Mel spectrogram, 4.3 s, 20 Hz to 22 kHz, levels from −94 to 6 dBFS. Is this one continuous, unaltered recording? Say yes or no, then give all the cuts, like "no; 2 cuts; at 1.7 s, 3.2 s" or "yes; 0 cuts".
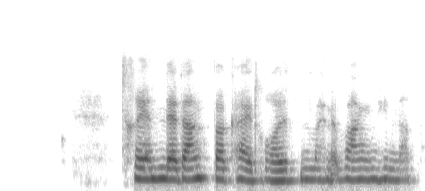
yes; 0 cuts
